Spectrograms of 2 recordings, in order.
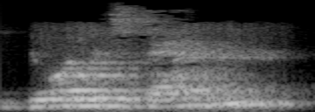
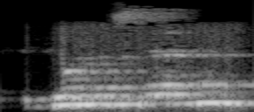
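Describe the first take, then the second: First: Me lifted at the end, quick; questioning rise. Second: Me rises high at the end; higher questioning rise. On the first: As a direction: check if they follow, rising. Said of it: "non-assertive". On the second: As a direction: ask with a clear lift on me. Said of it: "I change the information". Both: Shown as a demonstration.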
